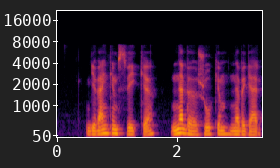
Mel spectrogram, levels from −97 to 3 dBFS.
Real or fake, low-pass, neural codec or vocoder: fake; 7.2 kHz; autoencoder, 48 kHz, 128 numbers a frame, DAC-VAE, trained on Japanese speech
